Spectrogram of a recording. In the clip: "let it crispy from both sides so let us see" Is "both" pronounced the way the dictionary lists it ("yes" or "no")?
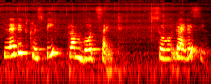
no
